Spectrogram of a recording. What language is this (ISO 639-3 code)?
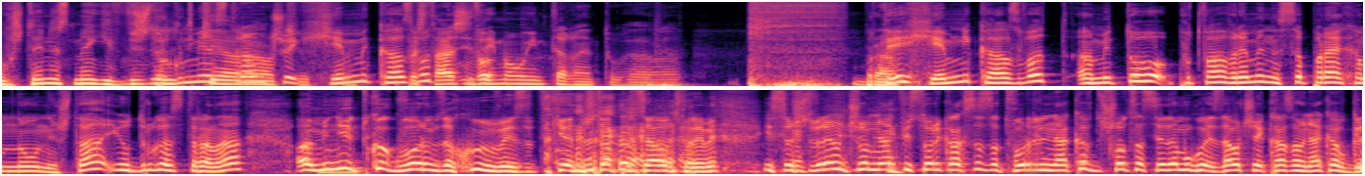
bul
